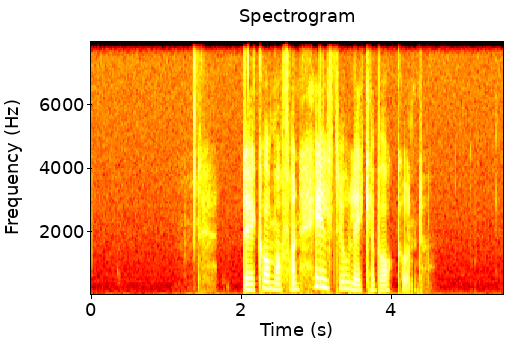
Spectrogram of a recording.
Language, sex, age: Swedish, female, 44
